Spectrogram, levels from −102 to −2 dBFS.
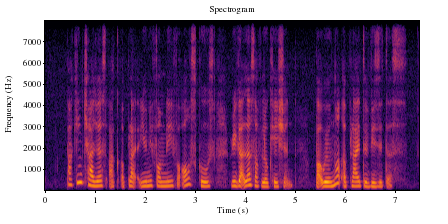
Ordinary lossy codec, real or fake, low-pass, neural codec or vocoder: none; real; none; none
